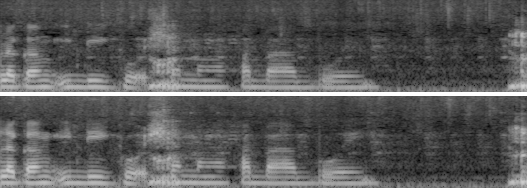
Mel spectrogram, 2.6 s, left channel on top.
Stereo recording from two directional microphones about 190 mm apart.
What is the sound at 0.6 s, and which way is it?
Speech, 20° right (ahead or behind).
